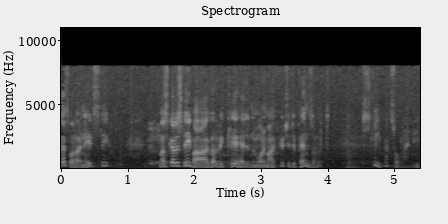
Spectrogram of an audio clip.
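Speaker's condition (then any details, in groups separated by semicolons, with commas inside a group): No condition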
